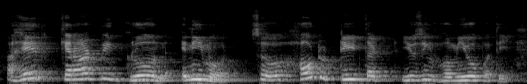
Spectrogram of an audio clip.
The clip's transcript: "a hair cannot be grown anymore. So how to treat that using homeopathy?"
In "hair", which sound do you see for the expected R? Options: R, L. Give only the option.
R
